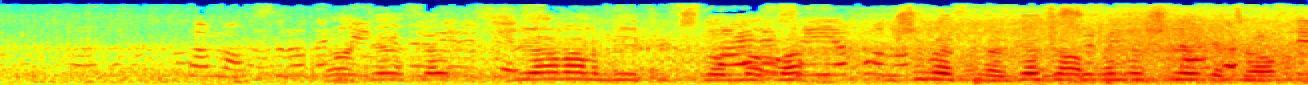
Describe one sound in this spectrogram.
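Several men talk loudly and excitedly close by.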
